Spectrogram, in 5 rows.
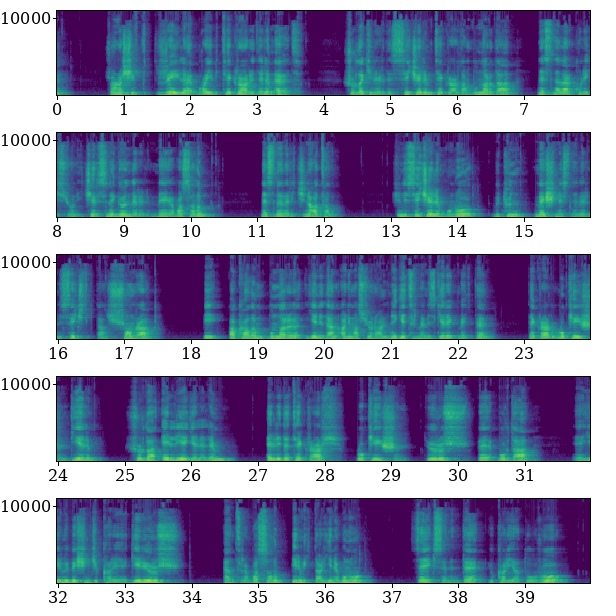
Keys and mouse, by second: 1.9 shift+r, 4.6-6.0 drag, 9.1 m, 11.3-12.6 middle drag, 14.2 q, 16.3-16.7 middle drag, 17.5-18.6 shift+middle drag, 22.5 i, 24.5-26.9 drag, 27.9 i, 32.5 click, 35.9 g.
